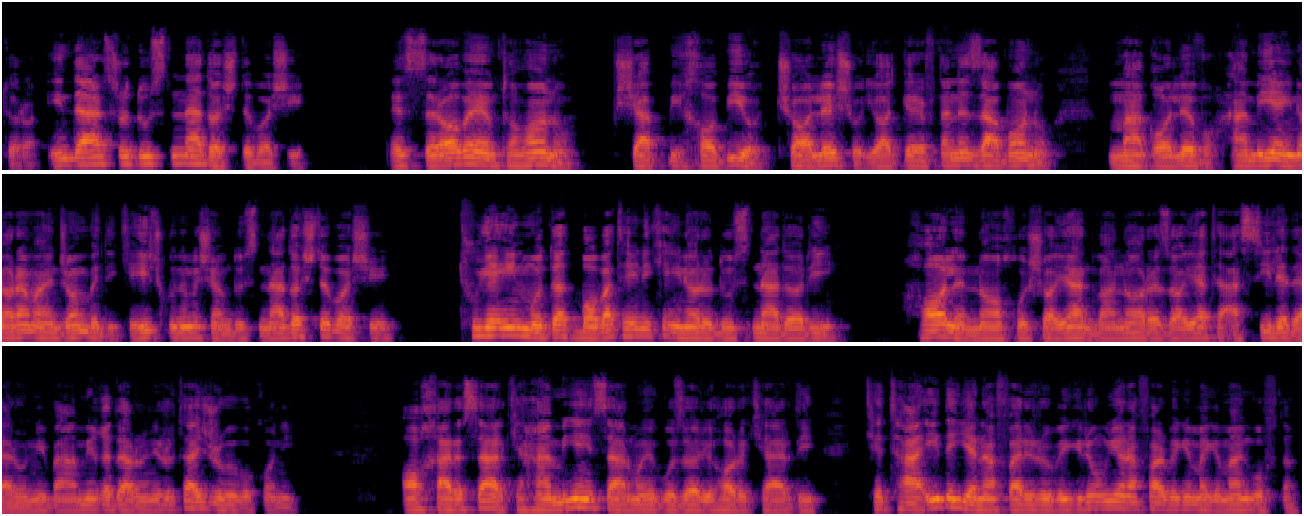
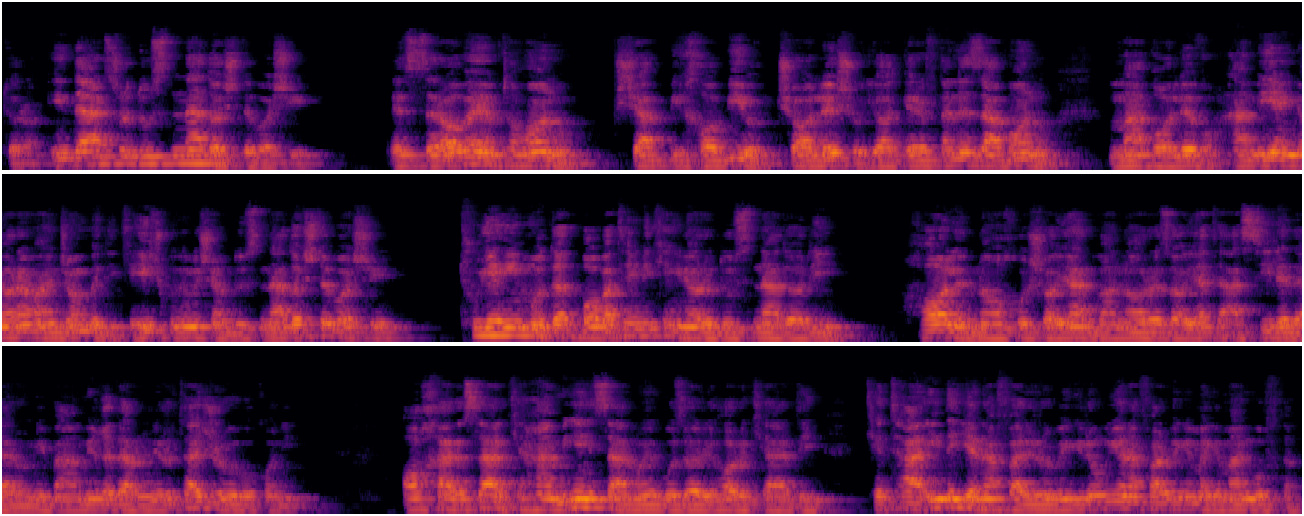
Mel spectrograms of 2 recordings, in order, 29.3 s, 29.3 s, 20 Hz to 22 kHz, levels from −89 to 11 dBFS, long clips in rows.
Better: first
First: none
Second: off-mic speech; far // room echo; slight; dies away in 0.3 s

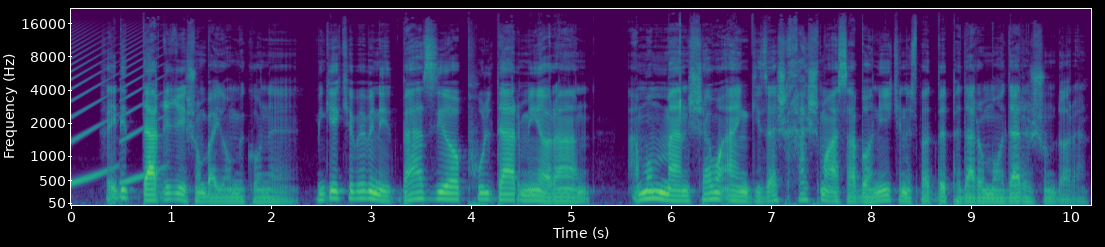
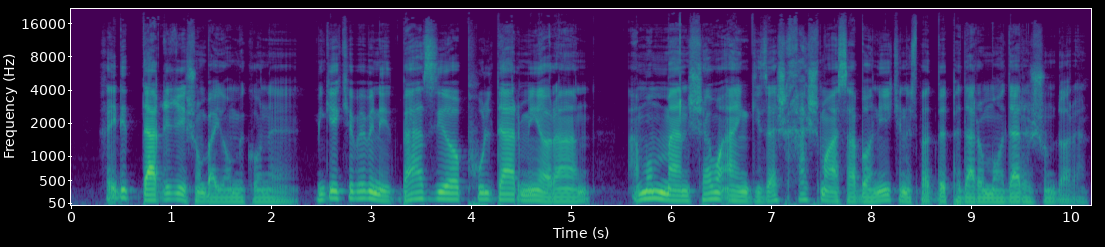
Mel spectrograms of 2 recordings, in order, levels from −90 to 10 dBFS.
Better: second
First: siren; noticeable; at the start; peak 10 dB below the speech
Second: none

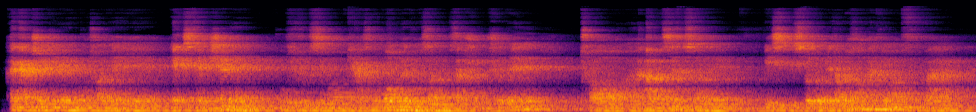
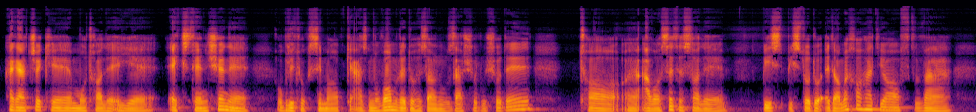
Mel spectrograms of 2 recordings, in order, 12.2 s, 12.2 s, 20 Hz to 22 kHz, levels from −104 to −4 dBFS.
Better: second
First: room echo; strong; dies away in 2.4 s // off-mic speech; far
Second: none

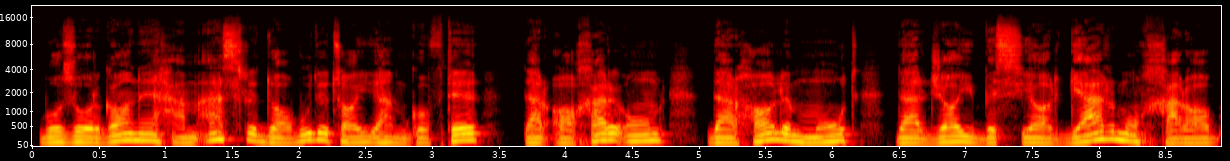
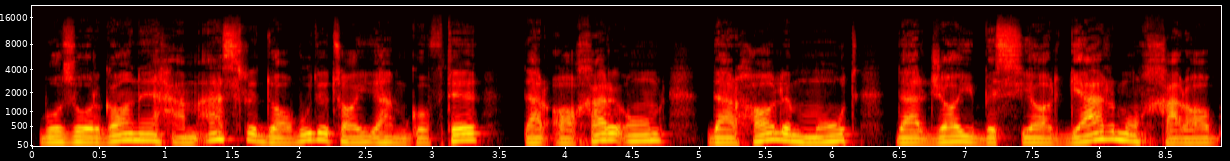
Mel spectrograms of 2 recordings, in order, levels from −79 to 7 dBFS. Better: neither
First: none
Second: none

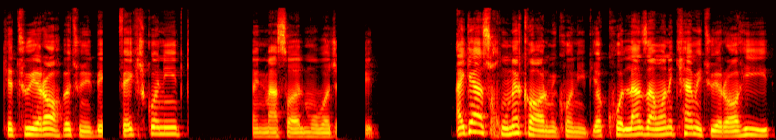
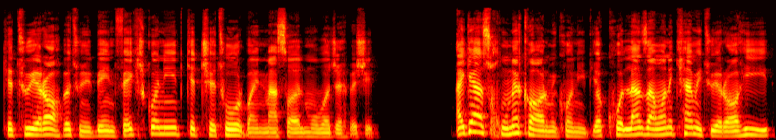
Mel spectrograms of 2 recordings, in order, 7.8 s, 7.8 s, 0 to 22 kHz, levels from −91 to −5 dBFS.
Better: second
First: audio cutting out; at 1 s, at 2 s for 0.5 s and at 3.5 s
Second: none

